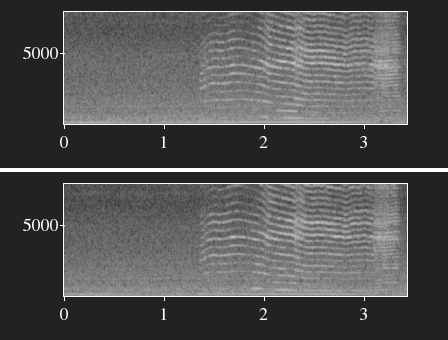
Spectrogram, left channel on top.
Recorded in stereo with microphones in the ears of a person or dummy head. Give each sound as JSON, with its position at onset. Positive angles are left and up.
{"t": 1.4, "sound": "a squeak", "side_deg": -20, "distance_m": 1.9}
